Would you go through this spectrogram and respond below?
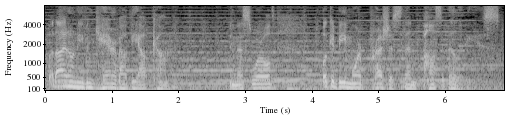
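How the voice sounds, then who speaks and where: An actor playing a carefree, daring gambler and drinker in a game, speaking with wry, unhurried drama. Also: male voice, mid-range voice, animated, lightly acted. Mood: defiant, daring. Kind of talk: dramatic scripted game dialogue. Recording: loud music over voice.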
